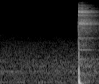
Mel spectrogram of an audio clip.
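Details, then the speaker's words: Examiner strikes a tuning fork, a sharp metallic strike then brief ringing tone, for vibration sense testing during a demonstration of the NESSCA spinocerebellar ataxia neurological examination; subject's fingers placed on the fork, both sides measured and averaged. "so this is my tuning fork give me your hand put your fingers are you feeling the vibration this is the vibration"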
